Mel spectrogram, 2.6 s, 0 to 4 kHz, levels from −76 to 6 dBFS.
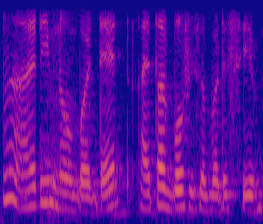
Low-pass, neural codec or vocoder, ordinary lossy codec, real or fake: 3.6 kHz; vocoder, 44.1 kHz, 128 mel bands every 512 samples, BigVGAN v2; none; fake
